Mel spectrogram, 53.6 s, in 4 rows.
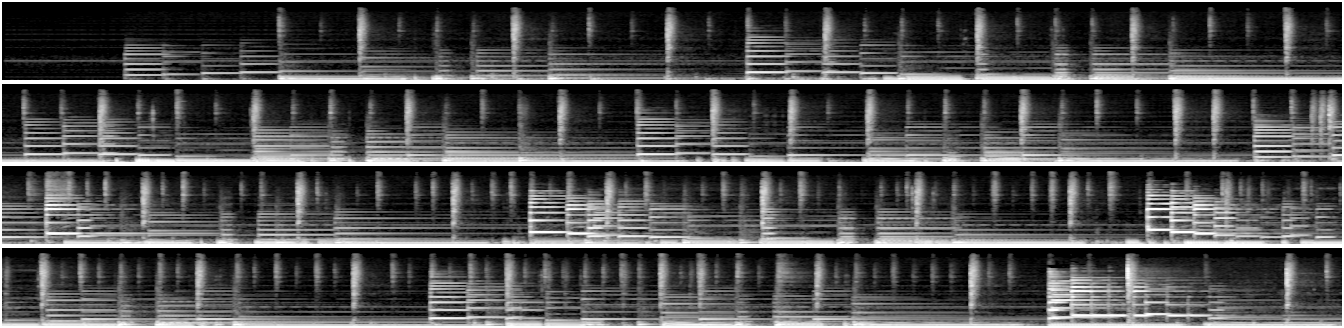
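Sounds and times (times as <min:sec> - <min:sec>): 
jazz music: 0:01.2 - 0:53.5.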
